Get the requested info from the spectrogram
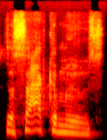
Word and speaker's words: Sasakamoose: I it's a hard name for me to pronounce. – Sasakamoose.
